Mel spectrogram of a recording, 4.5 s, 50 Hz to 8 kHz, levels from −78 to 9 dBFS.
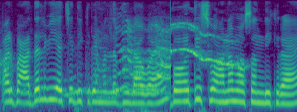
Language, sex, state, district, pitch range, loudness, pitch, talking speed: Hindi, female, Jharkhand, Deoghar, 230-260 Hz, -11 LUFS, 245 Hz, 240 wpm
